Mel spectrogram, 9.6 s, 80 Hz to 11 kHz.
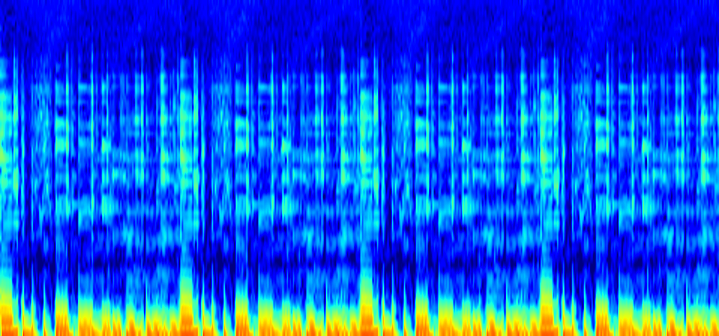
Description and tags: FunkBass GrooveLo0p G#m 12
Funk Bass Groove | Fender Jazz Bass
